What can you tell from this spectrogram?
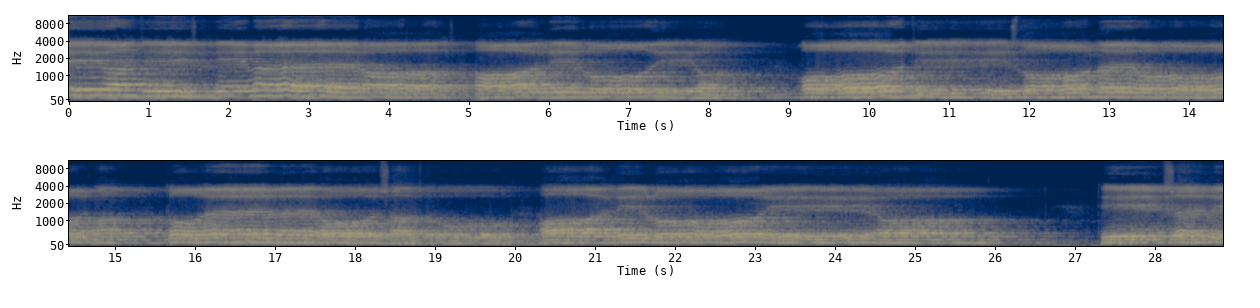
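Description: Slow vocal chant with long held notes over a low sustained drone, sung in phrases of several seconds with brief breaks between them and a longer pause near the end.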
